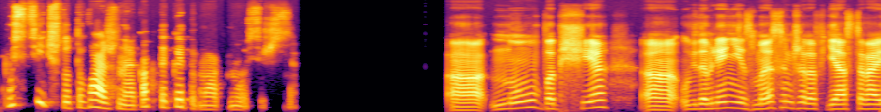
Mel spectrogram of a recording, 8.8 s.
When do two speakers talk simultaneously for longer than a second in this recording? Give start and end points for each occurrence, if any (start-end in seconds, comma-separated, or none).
none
